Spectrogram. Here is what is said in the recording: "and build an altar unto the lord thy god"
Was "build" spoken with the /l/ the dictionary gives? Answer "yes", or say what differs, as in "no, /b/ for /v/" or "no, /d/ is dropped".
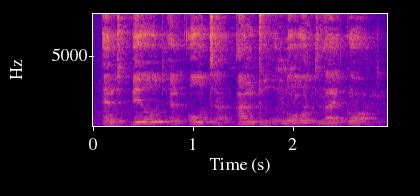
yes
